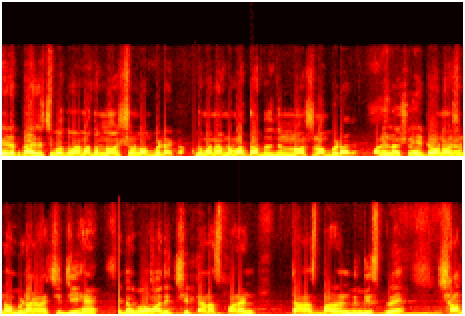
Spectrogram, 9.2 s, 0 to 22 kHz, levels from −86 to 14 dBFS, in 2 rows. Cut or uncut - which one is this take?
cut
